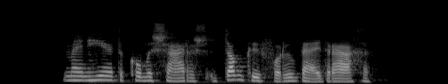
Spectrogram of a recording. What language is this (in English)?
Dutch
